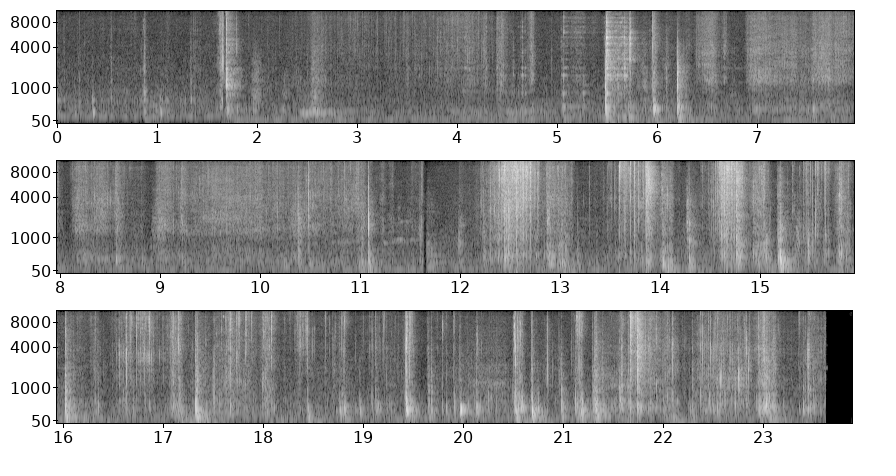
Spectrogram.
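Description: Green slime squeezed and kneaded by hand, giving irregular crackling pops and squishes that grow denser and louder about halfway through.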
